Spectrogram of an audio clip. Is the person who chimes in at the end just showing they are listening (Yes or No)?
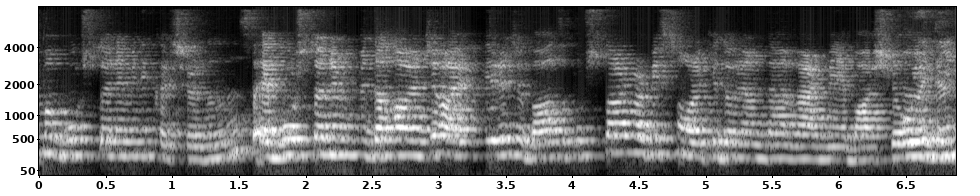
Yes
